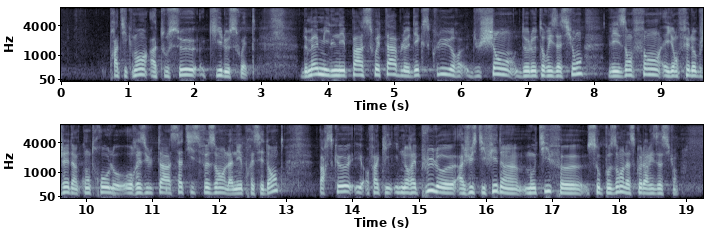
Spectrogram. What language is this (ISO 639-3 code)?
fra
